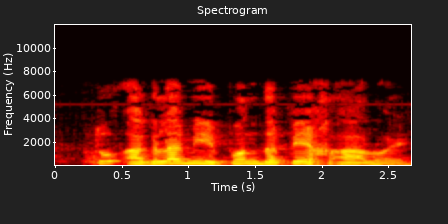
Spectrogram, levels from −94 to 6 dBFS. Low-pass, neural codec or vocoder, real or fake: 7.2 kHz; none; real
